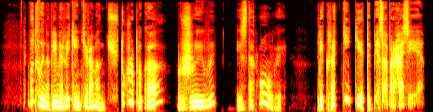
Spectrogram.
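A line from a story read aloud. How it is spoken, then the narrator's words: Very quiet. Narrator (Russian): сказал нотариус совсем тихо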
